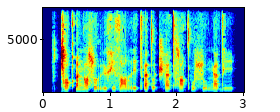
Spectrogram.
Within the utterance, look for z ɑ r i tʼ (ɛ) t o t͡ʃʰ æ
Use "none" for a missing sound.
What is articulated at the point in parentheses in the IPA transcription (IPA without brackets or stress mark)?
æ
